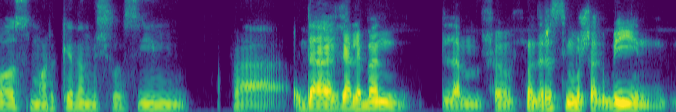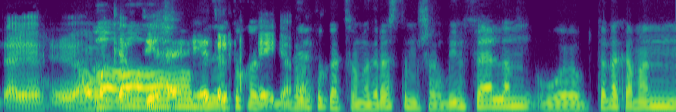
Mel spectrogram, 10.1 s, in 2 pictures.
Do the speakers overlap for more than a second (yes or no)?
yes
